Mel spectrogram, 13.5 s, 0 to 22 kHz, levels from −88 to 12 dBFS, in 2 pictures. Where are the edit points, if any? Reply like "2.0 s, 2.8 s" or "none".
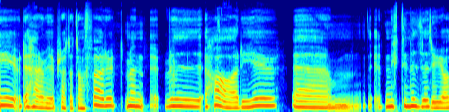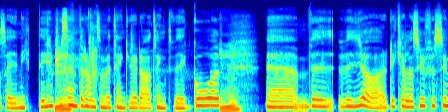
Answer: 4.2 s, 6.5 s, 8.2 s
